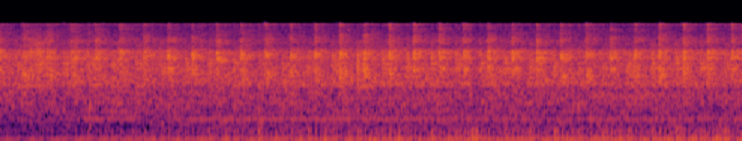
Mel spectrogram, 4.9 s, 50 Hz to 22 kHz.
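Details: VW Passat Variant 35i VR6 after long standstill: uneven, lumpy idle with light irregular ticking, engine not running smoothly and occasionally near stalling; owner suspects hydraulic lifters, cause unconfirmed.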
